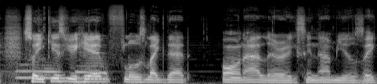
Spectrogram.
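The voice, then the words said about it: Nigerian accent. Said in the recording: “you've lost the Nigerian accent, and I'm still struggling with mine. You hear that?”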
